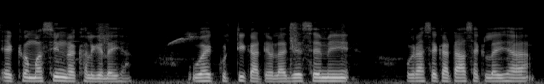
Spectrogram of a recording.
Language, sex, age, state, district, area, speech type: Maithili, male, 18-30, Bihar, Purnia, rural, spontaneous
